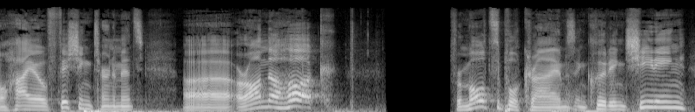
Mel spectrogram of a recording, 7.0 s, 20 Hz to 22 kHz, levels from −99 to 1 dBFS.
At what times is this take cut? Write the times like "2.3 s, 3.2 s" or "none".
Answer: none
